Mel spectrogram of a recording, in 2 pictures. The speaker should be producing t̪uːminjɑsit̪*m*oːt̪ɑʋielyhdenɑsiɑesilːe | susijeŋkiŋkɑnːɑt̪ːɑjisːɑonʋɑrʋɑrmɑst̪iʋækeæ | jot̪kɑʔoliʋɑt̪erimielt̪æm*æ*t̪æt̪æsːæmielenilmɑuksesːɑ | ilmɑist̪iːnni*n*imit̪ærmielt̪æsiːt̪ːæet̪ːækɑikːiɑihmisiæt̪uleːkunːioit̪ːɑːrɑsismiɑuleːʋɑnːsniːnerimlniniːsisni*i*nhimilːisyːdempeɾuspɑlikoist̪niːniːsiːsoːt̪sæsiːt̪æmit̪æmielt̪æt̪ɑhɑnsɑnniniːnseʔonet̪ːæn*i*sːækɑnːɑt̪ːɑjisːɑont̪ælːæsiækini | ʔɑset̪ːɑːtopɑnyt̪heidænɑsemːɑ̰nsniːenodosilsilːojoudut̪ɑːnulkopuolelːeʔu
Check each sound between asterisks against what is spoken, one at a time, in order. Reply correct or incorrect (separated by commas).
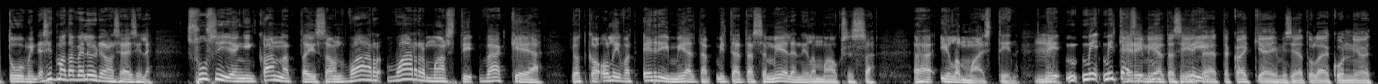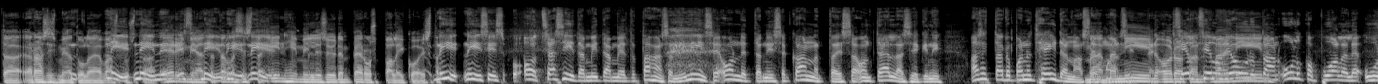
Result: correct, incorrect, incorrect, correct, incorrect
